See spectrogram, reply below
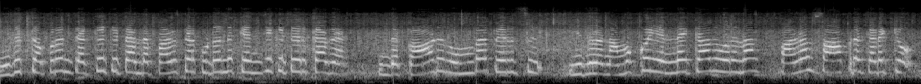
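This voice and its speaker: A performer voicing a young, earnest cartoon bird in a children's moral story, speaking clearly like a dutiful child. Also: extremely high pitch, steady tone, normal speed, very noisy. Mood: indignant. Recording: music bed behind the voice.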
